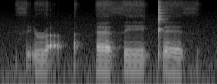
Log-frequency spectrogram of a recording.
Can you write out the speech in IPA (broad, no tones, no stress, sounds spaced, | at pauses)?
θ ḛ ɹ a̰ ʔ | æ θ eː kʼ ɛ θ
